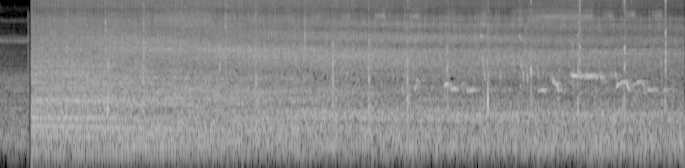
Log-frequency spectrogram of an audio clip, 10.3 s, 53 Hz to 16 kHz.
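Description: About half a second in, steady outdoor ambience with a low traffic hum begins. Faint clicks of 8-inch platform high heels striking a concrete footpath run through it, and a few short bird chirps come in the second half.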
